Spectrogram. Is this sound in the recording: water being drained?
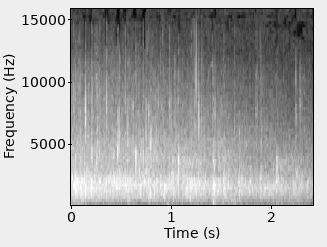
no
